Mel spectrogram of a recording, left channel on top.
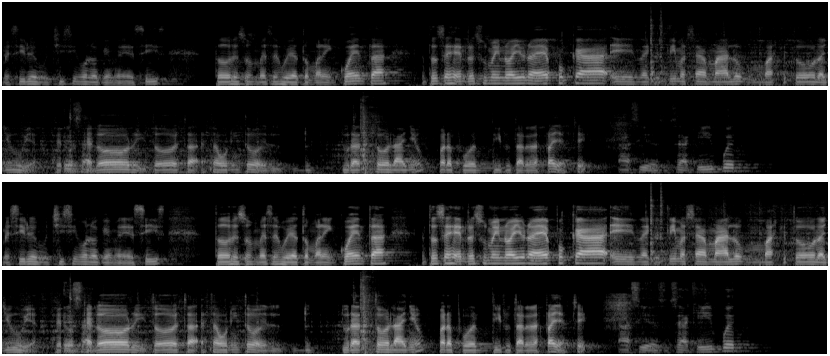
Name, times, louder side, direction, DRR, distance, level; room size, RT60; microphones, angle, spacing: voice 1, 0.0-11.4 11.7-14.5, right 5 dB, 85° right, 16 dB, 0.8 m, -31 dB
Mechanisms, 4.1-13.7, right 2 dB, 15° right, 2.5 m, -49 dB
voice 2, 8.9-9.2 14.4-15.6, right 2 dB, 35° right, 4 dB, 1.2 m, -40 dB
28.0 x 18.5 x 6.6 m, 0.62 s
head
